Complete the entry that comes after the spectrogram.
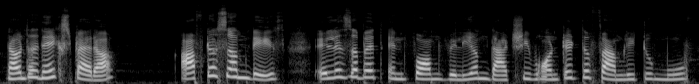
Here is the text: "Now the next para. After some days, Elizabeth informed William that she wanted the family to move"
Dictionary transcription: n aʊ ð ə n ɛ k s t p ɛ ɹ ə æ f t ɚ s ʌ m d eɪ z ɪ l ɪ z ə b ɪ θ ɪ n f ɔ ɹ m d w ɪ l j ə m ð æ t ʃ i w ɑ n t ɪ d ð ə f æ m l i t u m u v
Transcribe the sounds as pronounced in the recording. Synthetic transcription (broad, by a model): n aʊ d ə n ɛ k s t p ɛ ɹ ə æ f t ɚ s ʌ m d eɪ z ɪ l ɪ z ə b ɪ t ɪ n f ɔ ɹ m d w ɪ l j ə m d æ t ʃ i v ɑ n t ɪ d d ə f æ m l i t u m u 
